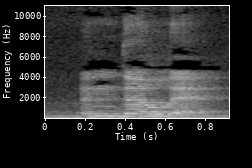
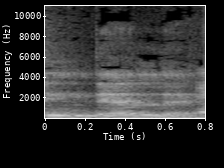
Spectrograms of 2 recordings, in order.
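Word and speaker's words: ndolé: But the national dish, like the number one national dish, I hope I pronounced this right, ndole. I don't know, but it's ndole. – It's spelled N-D-O-L-E, but the E has an hyphen on it.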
